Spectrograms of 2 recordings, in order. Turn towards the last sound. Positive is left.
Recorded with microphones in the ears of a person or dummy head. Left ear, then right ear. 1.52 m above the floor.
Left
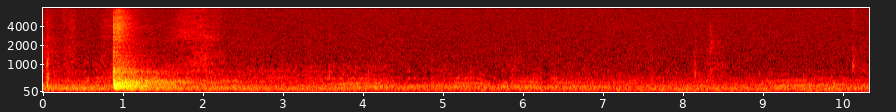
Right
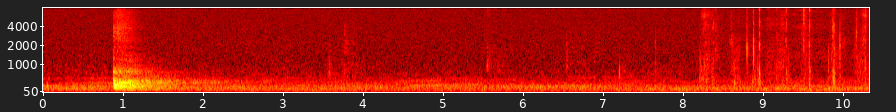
turn(degrees=45)  # may be behind; listen again after turning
